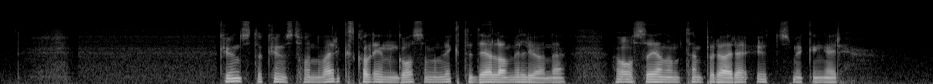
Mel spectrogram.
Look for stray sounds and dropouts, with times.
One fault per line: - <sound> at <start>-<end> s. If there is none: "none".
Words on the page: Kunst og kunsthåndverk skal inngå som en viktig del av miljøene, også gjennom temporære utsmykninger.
none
